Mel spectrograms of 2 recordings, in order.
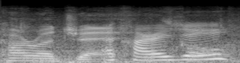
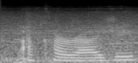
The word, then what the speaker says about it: Acarajé: Acarajé.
